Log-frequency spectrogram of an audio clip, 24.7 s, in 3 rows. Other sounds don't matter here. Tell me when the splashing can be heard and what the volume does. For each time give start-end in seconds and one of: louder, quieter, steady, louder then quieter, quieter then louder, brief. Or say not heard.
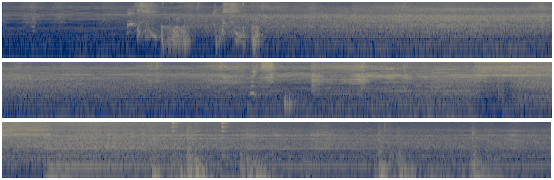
not heard.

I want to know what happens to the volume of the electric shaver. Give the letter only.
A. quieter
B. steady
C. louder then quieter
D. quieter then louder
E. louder
C.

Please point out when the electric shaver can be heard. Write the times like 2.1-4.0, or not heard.
0.0-24.6.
